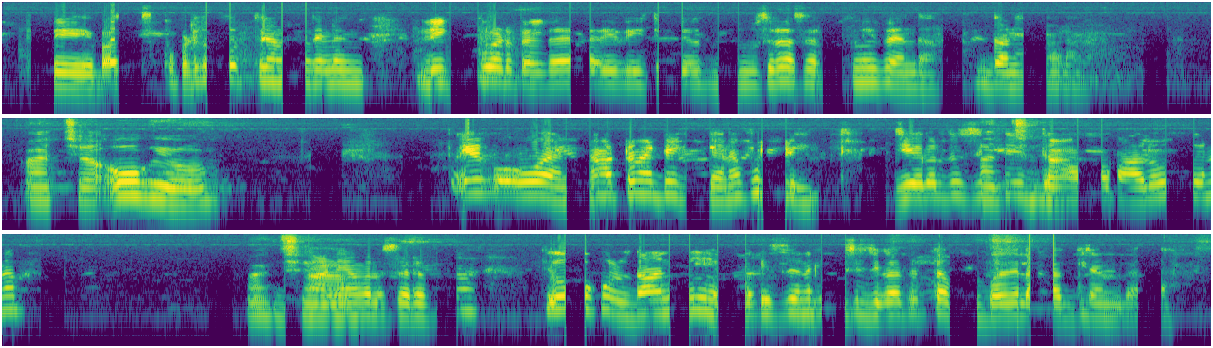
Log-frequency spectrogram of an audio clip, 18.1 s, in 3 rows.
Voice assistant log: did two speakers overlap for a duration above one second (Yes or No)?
No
